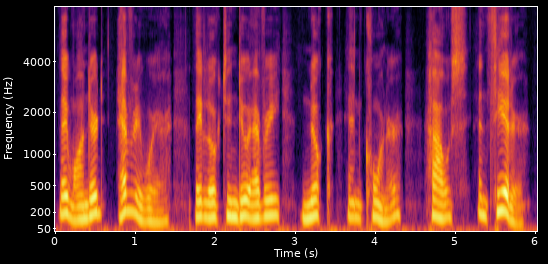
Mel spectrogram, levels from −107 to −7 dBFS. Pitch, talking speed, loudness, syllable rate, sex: 150 Hz, 130 wpm, -19 LUFS, 5.7 syllables/s, male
